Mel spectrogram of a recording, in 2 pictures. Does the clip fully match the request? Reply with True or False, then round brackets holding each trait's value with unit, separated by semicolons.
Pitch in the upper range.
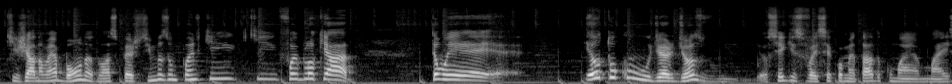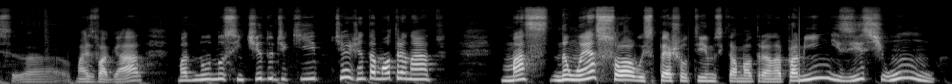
True (205 Hz)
